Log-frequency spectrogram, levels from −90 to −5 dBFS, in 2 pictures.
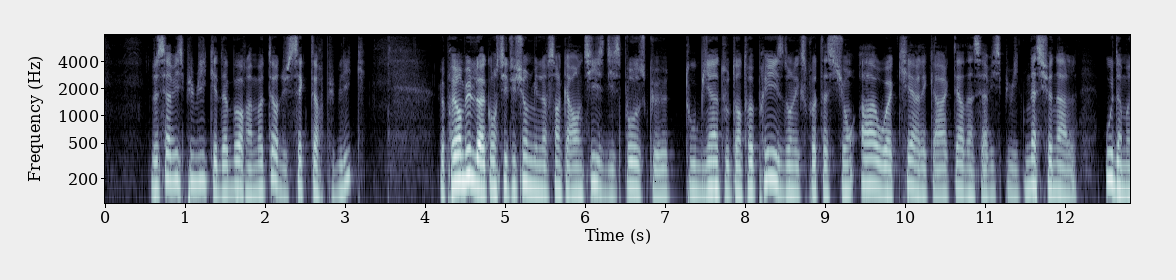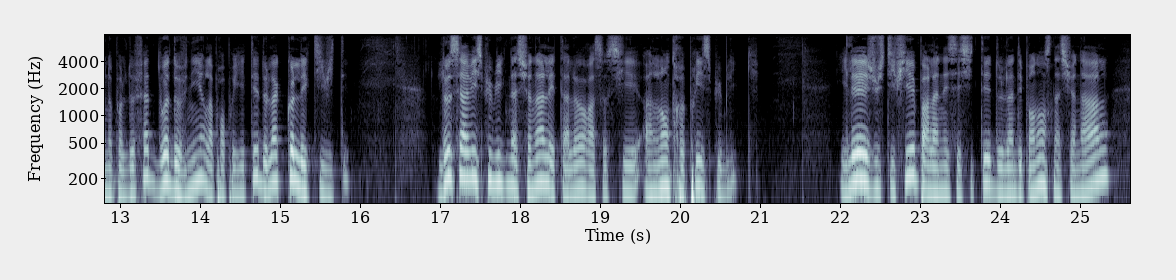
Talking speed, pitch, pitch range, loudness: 150 wpm, 145 Hz, 135-165 Hz, -26 LUFS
